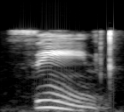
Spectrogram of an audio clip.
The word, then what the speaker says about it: scene: the play scene scene e silent e okay so this digraph the c is silent and we have silent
